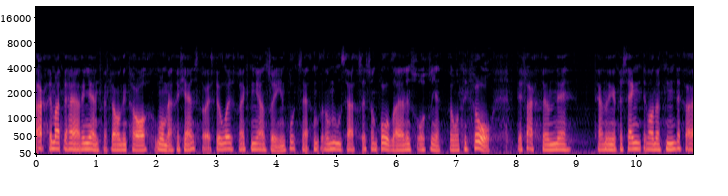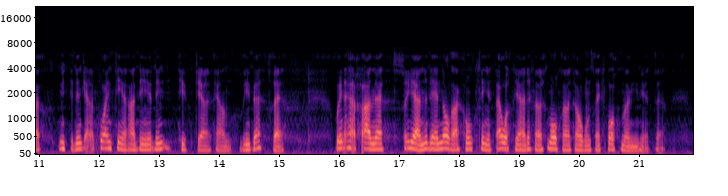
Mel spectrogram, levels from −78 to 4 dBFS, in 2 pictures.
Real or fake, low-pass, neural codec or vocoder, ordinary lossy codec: fake; 7.2 kHz; autoencoder, 22.05 kHz, a latent of 192 numbers a frame, VITS, trained on many speakers; none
